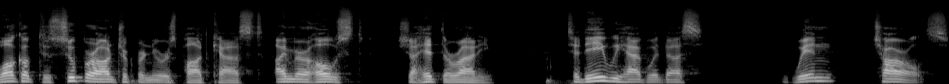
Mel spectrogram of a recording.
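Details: Adult male speaker; Normal speech.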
